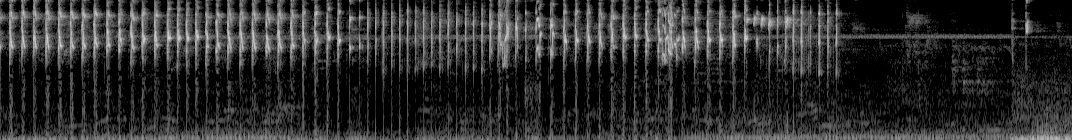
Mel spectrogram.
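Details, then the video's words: Male lovebird from Ciamis in dobelan song: a dense, rattling series of sharp high chirps for about eight seconds, then near silence with one faint tone and a short noise at the end. "SUARA ASLI DOBELAN LOVEBIRD JANTAN"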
